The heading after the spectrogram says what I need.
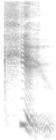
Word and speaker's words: queue: But the post says, the word queue is ironic. It's just a queue with a bunch of silent letters waiting in a line.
